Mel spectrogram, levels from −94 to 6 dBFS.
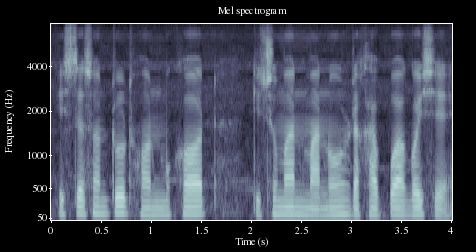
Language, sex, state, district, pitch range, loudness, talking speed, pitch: Assamese, male, Assam, Hailakandi, 105-115 Hz, -19 LUFS, 105 wpm, 110 Hz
